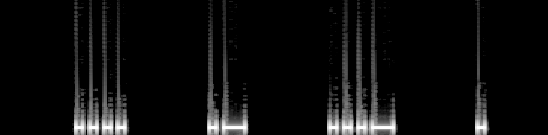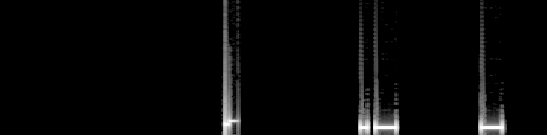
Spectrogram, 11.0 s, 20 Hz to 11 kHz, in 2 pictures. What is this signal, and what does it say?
Morse code, heard as a keyed tone, about 17 wpm, spaced as for 8 wpm, 700 Hz. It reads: HAVE AT
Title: 4x Character Spacing - Top 300 Words - 17wpm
